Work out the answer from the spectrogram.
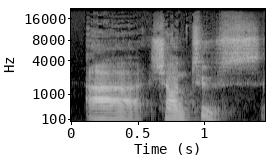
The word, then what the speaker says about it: Chanteuse: And Chanteuse actually is the way it's supposed to be pronounced.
